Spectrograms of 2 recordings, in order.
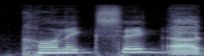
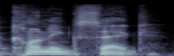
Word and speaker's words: Koenigsegg: Koenigsegg? – Koenigsegg.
